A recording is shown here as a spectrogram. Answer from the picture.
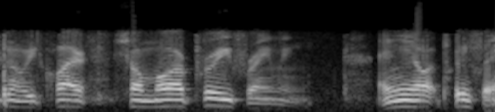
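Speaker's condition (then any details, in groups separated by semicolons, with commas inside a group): Traumatic brain injury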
